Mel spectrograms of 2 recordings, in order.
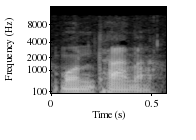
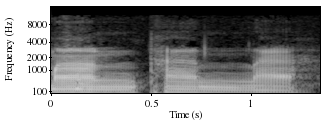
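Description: First: It is said at normal speed. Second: It is said very slowly.

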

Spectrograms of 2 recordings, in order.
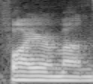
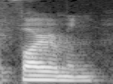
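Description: First: The last syllable has a full 'man' vowel. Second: The last syllable is reduced to 'mun'. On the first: "So I say Ploughman's Lunch and Fireman Sam" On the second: "English people say Fireman and Ploughman, like the mun"

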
